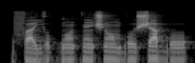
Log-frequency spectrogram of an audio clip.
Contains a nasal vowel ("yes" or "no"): yes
